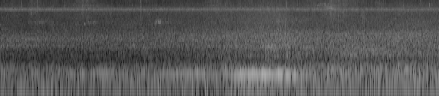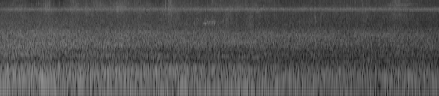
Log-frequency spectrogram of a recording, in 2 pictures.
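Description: Honeybees buzzing at the hive entrance. One bee's wingbeat buzz swells close by from about two seconds in, is loudest around five seconds, then fades away. A steady background rumble runs underneath.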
